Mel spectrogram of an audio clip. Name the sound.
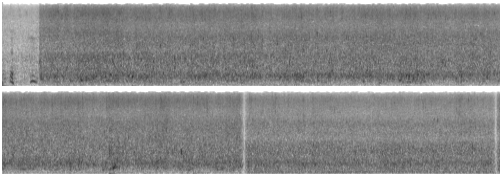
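flowing creek water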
